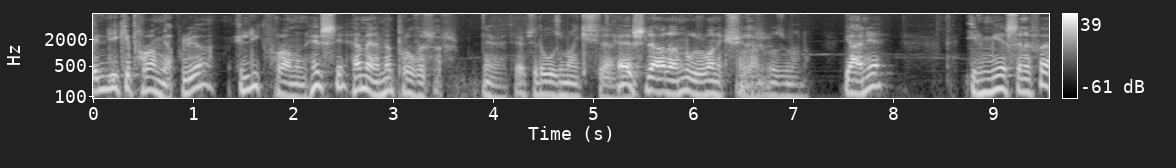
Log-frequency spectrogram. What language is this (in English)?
Turkish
